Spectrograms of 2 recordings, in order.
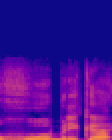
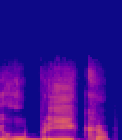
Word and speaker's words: rubrica: É quando alguém fala gratuito em vez de gratuito ou rúbrica em vez de rubrica. A pronúncia dos sons pode até estar certa, mas a entonação, o acento tá no lugar errado.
